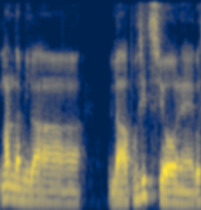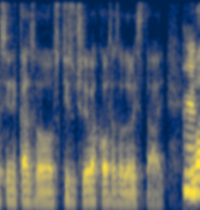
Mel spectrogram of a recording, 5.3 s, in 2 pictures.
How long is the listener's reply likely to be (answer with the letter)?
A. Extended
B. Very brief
B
